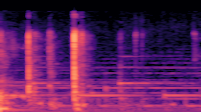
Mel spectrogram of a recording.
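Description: A few keystrokes on a computer keyboard, the sharpest click about three-quarters of a second in, over quiet background music with held tones.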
